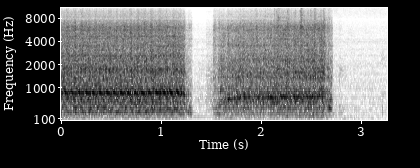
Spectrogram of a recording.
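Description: Serger sewing machine running fast through a sweater seam, a loud steady buzzing whir in two bursts with a short pause between, then stopping near the end.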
